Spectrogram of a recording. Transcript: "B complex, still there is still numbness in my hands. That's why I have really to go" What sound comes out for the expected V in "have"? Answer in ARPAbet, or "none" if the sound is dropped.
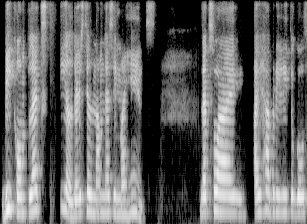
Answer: B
